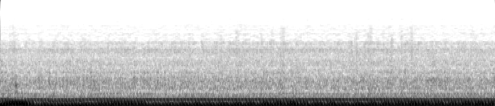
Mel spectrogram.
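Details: Track Honda Integra just after an Innovative oil pressure/oil temperature gauge install, already run a couple of minutes for a leak check. Steady, even low hum at idle with no ticks, knocks or misses; oil pressure reading decent.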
